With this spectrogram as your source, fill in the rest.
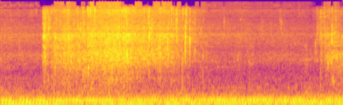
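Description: Water sloshes close and continuously over a steady low hum, in a scene about a motorcycle engine that died after sucking in water.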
